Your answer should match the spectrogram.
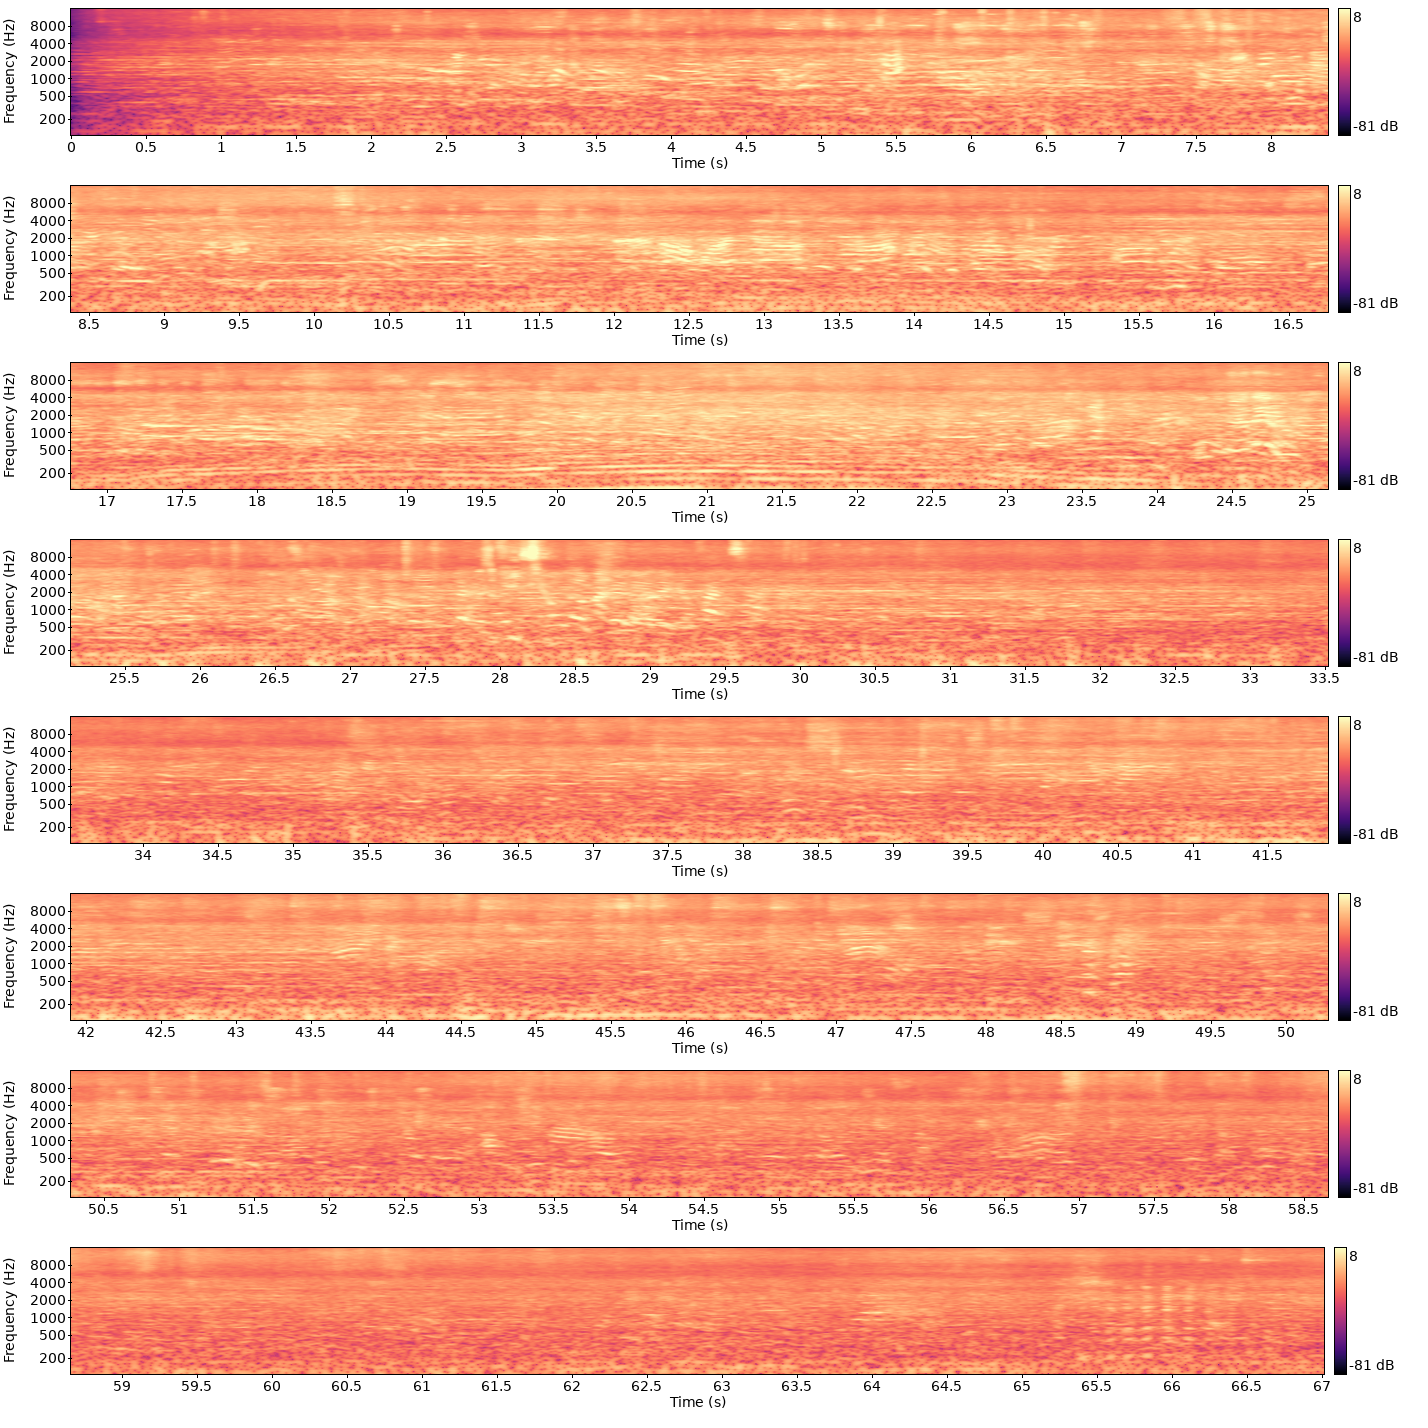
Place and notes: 興東路, 羅東鎮賢文里 - walking on the Road
walking on the Road, Various shops voices, Traffic Sound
